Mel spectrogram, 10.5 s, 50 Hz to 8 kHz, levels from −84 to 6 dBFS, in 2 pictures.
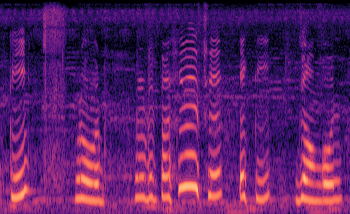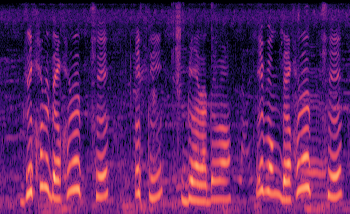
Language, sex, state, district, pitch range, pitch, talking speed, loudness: Bengali, female, West Bengal, Malda, 255-335 Hz, 280 Hz, 95 wpm, -17 LUFS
